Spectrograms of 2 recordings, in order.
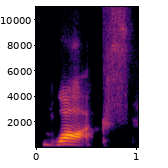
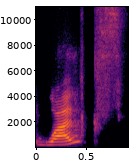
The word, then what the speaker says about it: walk: Nature walks. ¿Se acuerdan que ahorita les dije que talk no pronunciamos la L? es igual aquí. No voy a decir walks, voy a decir walks.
